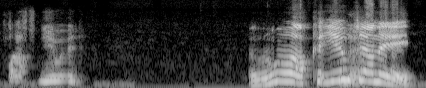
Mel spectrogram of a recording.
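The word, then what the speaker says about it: Plas Newydd: It's pronounced Plas Newid.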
